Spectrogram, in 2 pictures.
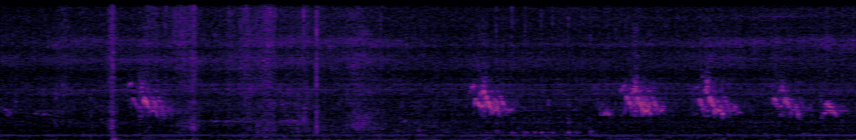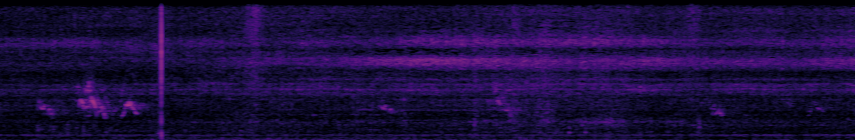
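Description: A bird chirping repeatedly in short calls, busiest from about four to seven seconds in, over a steady hum and a low rumble. A sharp click about a second in, and a fainter one later.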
